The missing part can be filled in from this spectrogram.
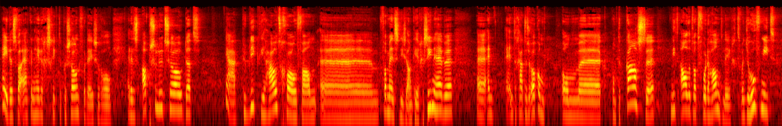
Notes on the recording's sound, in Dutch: Het Ketelhuis is verkast naar het Nederlands Film Festival in Utrecht om daar dagelijks verslag te doen vanaf het filmfront.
